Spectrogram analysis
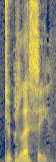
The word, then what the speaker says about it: Plessis: He taught me how to say his last name. He said, just say 2 plus 3 really fast. 2 plus 3? Plessis. Plessis.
